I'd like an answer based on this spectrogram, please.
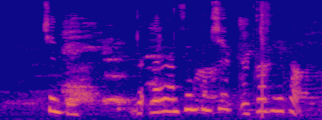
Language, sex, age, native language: Icelandic, male, 11, Icelandic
